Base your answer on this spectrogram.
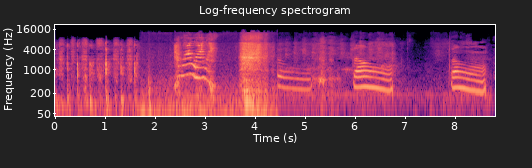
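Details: Cute cats making noise indoors: four drawn-out, arching meows that rise then fall, spaced a second or two apart, with a short breathy rasp between them, some soft clicking at the start and quiet pauses between calls.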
